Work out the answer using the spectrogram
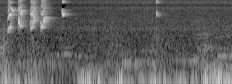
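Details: Lovebirds of Blue Opaline and Parblue Euwing Opaline colour forms chirping in the morning: a quick run of shrill, harsh chirps, then a lone squeak, over low rumbling background noise.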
